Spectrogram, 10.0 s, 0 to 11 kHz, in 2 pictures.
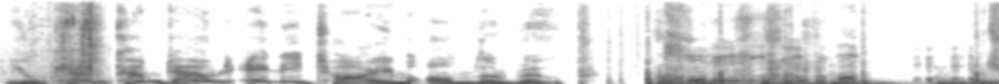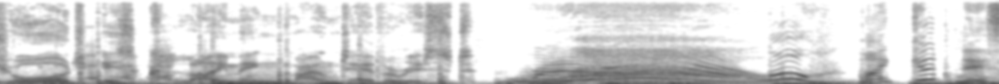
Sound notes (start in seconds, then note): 3.3 giggles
